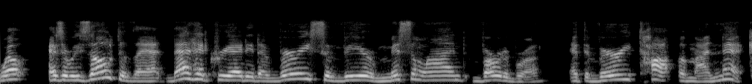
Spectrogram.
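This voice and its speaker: Over a quiet background, a man with an American accent speaks at a high pitch and a moderate pace, with lively intonation and hardly any pauses. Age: 60s. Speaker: chiropractor. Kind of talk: interview.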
